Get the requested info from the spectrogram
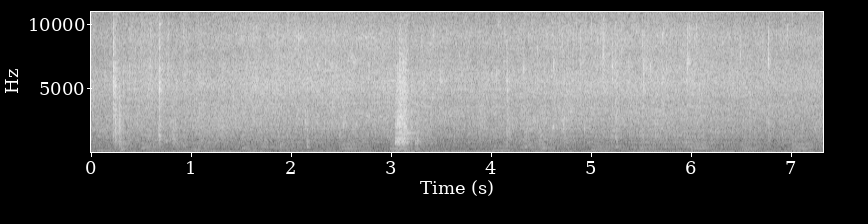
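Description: Starch-coated potato slices shallow-frying in rice oil in a frying pan: a steady sizzle. A sharp clack stands out about three seconds in, with a few lighter clicks as the slices are lifted out.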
